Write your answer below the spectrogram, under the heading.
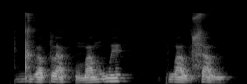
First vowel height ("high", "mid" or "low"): high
